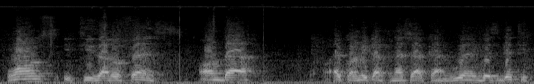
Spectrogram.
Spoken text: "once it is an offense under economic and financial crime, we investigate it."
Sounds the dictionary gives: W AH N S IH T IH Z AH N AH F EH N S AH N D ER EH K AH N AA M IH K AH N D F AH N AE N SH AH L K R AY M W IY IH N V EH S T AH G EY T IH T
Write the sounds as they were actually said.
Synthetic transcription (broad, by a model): W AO N S IH T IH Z AH N AH F EH N S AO N D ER EH K AH N AA M IH K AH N F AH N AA N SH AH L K AY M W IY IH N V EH S T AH G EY T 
